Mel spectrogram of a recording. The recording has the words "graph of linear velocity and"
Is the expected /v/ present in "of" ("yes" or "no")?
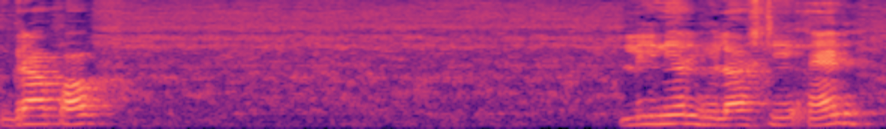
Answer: no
